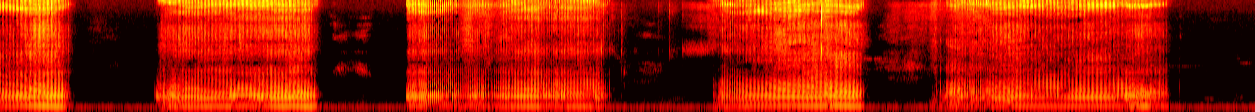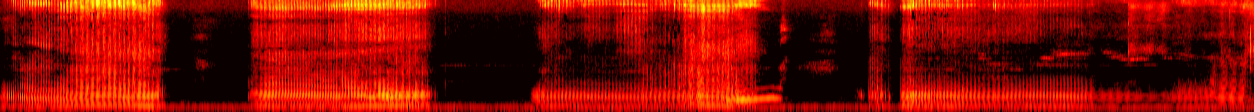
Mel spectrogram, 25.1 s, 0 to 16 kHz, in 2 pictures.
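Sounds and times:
person snoring: 0.0 - 0.8, 1.6 - 3.3, 4.0 - 6.2, 7.1 - 8.8, 9.4 - 11.7, 12.6 - 14.2, 15.0 - 17.0, 17.9 - 20.4, 21.2 - 25.0.

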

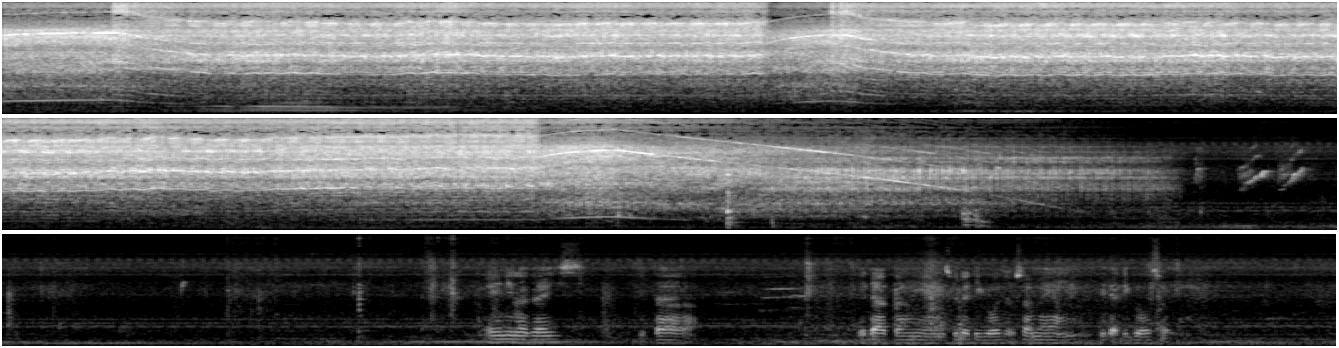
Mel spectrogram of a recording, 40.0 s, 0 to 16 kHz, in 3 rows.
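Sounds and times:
angle grinder grinding metal: 0.0 - 25.3
grinder disc spinning down: 0.0 - 25.3.

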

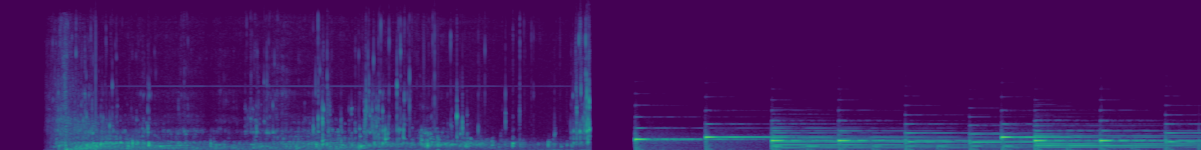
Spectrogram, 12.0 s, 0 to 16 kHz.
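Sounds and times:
water with clicks and pops: 0.5 - 6.0.

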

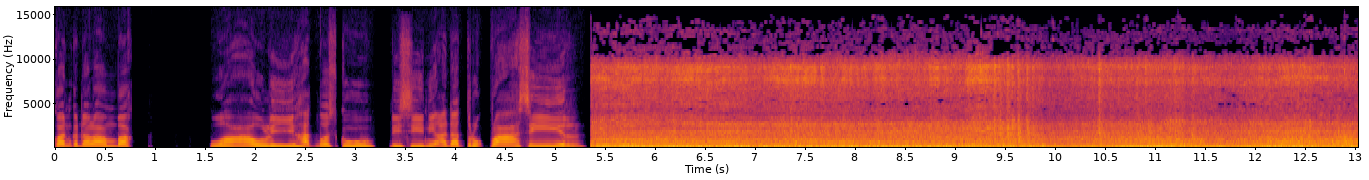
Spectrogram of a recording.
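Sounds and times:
truck diesel engine rumbling: 5.4 - 13.0.

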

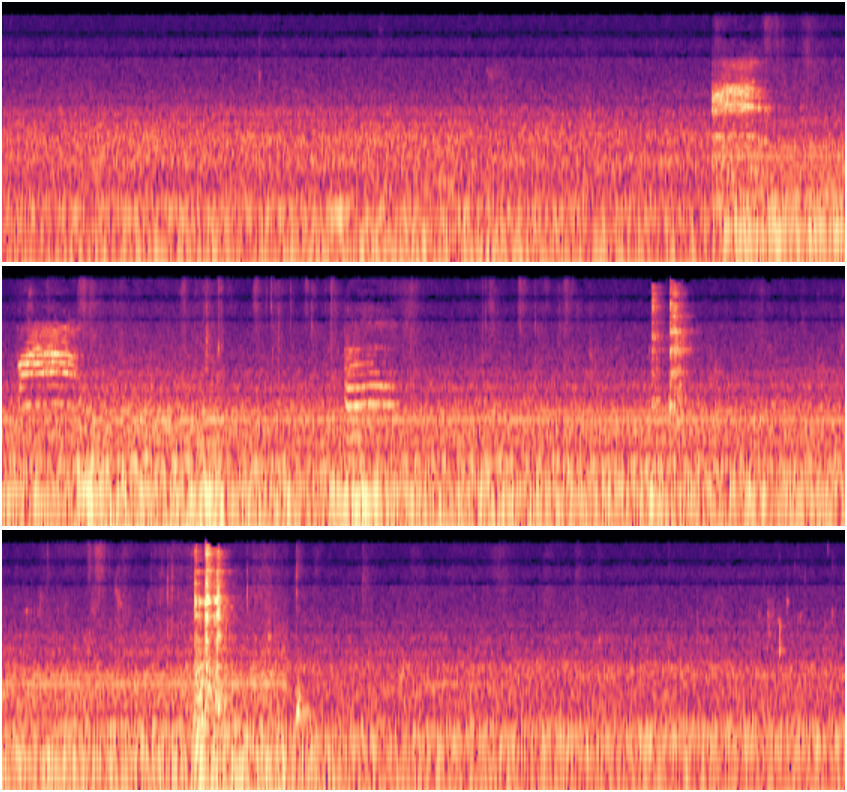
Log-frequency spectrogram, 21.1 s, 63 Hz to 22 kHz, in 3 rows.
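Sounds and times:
cat meowing: 5.9 - 6.4, 7.1 - 7.8, 9.8 - 10.4.

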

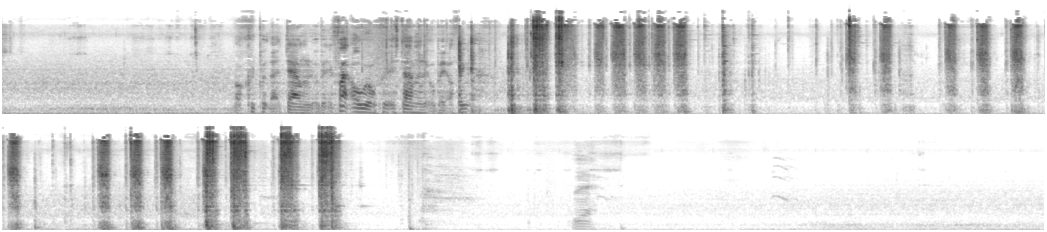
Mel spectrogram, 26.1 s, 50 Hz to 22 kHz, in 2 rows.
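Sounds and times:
hand tool rasping: 4.2 - 9.4, 10.4 - 13.5, 14.1 - 17.4.

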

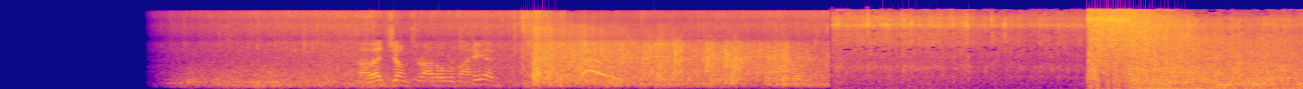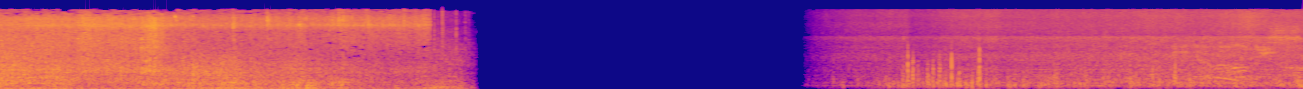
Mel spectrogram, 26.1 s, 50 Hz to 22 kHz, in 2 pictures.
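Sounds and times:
rain falling: 1.5 - 17.8
storm wind: 1.5 - 17.8, 21.3 - 26.0
thunder rumbling: 1.6 - 17.8.

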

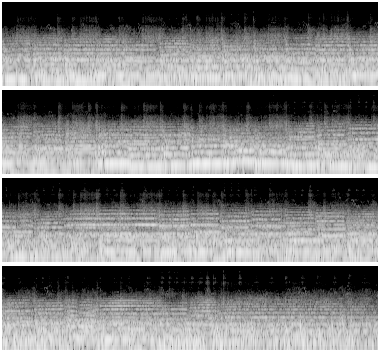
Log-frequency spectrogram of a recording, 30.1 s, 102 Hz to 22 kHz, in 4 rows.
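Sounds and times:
brass band playing chords: 0.0 - 30.0
low bass line: 0.0 - 30.0.

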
